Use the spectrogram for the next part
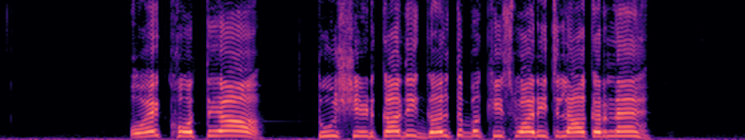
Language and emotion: Dogri, angry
